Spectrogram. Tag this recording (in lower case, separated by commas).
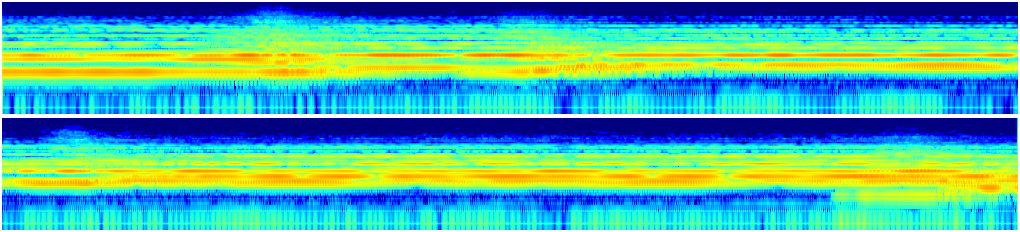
playing french horn, brass instrument, french horn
